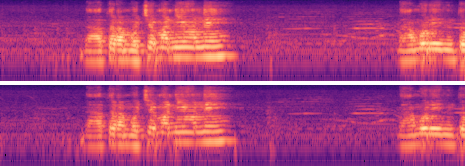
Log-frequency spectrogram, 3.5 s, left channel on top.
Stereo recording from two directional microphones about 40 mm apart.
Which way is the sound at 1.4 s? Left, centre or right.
Left.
